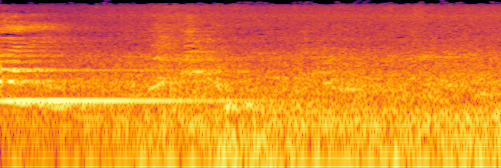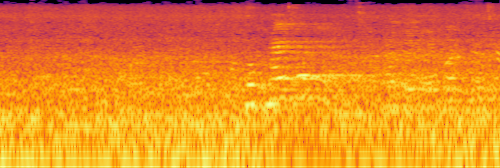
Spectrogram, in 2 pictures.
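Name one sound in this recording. A woman speaks with animation through a microphone and loudspeakers.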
